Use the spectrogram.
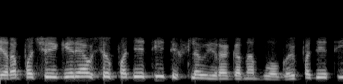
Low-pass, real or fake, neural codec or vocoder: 7.2 kHz; real; none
